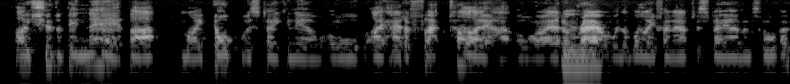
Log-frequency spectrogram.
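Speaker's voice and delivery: plain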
